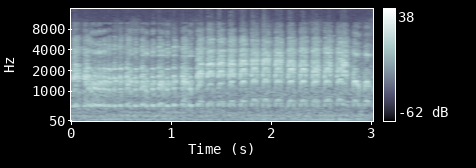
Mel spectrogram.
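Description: A kookaburra, a large brown bird, in an Australian national park, gives its loud laughing call, a rapid run of rhythmic, cackling hoots that builds and rolls on without pause, with no voices present.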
